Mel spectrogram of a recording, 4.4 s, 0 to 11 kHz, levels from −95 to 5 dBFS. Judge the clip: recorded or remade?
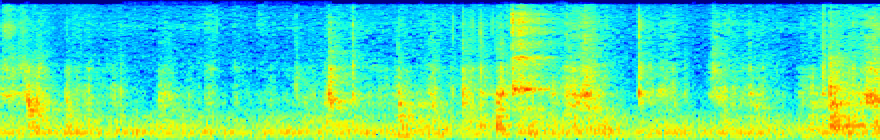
recorded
